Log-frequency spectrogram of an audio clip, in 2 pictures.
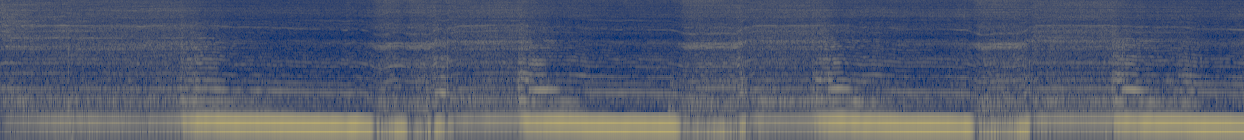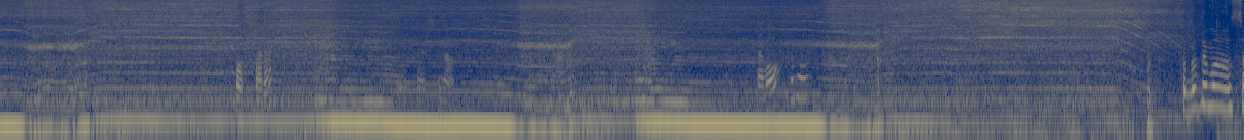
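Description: Flex-shaft rotary tool (micro-grinder) running at high speed with a small drill bit, boring holes one after another in a plastic pipe. Its steady whine swells louder in repeated spells of about two seconds, dipping briefly between holes.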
